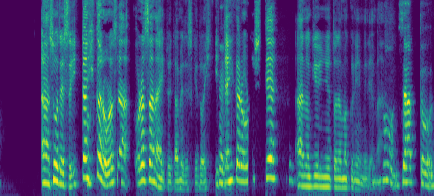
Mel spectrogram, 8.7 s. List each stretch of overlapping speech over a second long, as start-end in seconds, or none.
none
